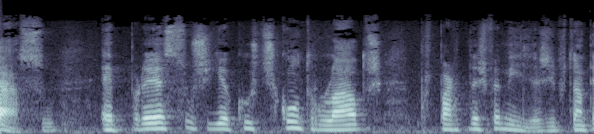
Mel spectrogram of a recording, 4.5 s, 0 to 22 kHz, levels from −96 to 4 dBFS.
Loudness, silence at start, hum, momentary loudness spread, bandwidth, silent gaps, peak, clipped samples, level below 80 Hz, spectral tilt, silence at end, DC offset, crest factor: -18 LUFS; 0 s; none; 15 LU; 13 kHz; none; 0 dBFS; under 0.1%; -48 dBFS; -5.5 dB/octave; 0 s; under 0.1%; 18 dB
